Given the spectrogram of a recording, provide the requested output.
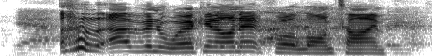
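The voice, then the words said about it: Imperfect put-on Australian accent. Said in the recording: “my Australian accent. Is it great? No. ... it's a lot of mouth talking”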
